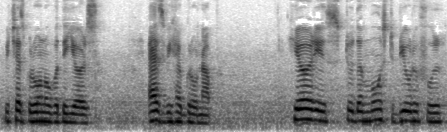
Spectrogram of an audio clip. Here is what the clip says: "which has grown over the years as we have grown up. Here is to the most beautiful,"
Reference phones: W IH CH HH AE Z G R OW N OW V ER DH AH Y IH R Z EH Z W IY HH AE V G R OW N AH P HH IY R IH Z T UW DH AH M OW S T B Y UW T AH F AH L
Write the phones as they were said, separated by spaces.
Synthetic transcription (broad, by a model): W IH CH HH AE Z G R OW N OW V ER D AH Y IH R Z EH Z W IY HH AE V G R OW N AH P HH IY R IH Z T UW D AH M OW S T B Y UW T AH F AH L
